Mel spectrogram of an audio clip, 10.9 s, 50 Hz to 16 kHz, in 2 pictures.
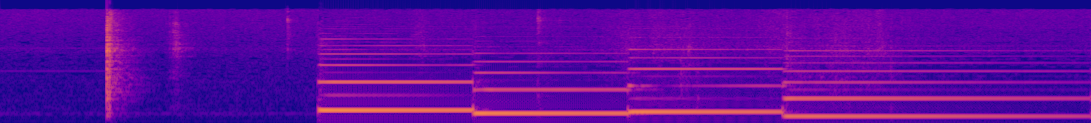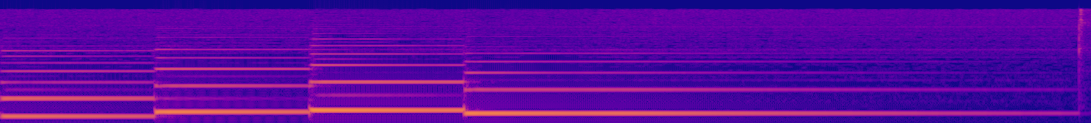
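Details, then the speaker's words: NuTone IM4006/IMA4006 intercom master station, after repair of common age-related component failures (hum turning to buzz): clear, evenly struck ding-dong chime tones fading cleanly with no buzz; doorbell chime works normally. "sounds exactly as it should so it's a successful repair"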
